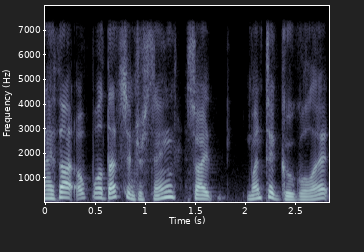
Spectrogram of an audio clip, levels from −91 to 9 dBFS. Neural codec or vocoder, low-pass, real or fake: none; 7.2 kHz; real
